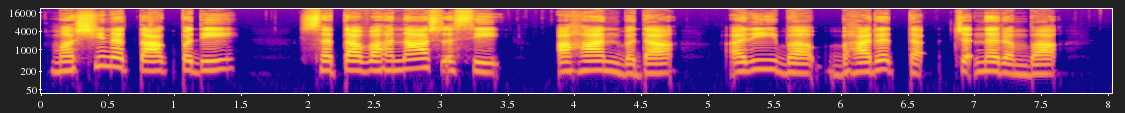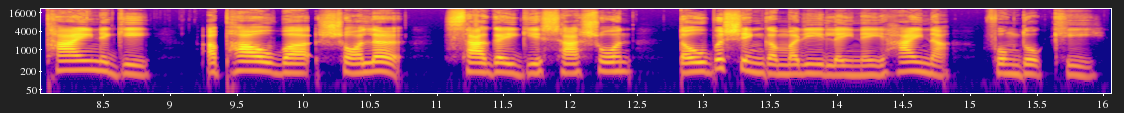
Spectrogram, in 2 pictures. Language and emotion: Manipuri, neutral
